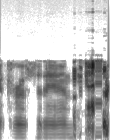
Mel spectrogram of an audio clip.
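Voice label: Police Spec Ops Tac, radio; wake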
